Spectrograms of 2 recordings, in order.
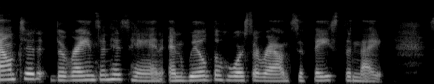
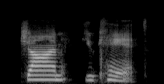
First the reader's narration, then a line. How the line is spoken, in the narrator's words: Sam said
